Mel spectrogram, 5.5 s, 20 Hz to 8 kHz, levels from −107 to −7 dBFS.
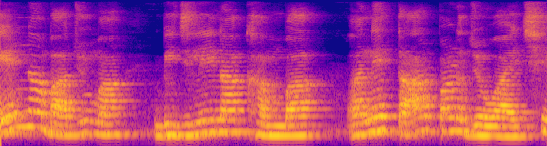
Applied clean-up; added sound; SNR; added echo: none; none; none; reverberation time 0.6 s.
